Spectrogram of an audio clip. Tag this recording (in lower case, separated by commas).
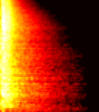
explosion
